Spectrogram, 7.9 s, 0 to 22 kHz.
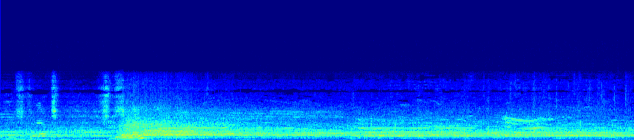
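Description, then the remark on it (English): A large crowd of nearly 1,600 people at a big-screen watch party in Garema Place, Canberra, on a Saturday night bursts into loud, sustained cheering and whooping the moment Australia wins over France, with a sudden swell of roaring voices around two seconds in that stays strong and dense throughout. “Here's what the Canberra watch party sounded like the moment Australia won.”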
